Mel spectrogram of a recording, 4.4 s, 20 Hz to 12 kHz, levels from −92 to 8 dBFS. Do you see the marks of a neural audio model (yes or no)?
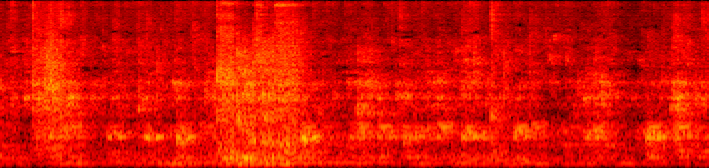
yes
